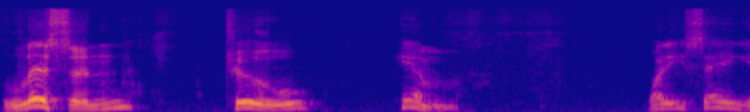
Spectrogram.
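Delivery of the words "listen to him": each word set apart like a decree; voice from heaven. Acted. God commanding the disciples from the cloud, slow and weighty.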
